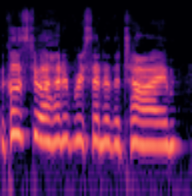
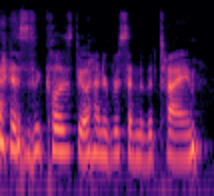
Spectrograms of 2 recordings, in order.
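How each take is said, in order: First: Higher and louder, driving it home; loud emphatic. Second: Said through a laugh. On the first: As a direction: proclaim it with force. Repeats the phrase, shouted. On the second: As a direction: chuckle the words out. Repeats the phrase, second take shouted. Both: Real, not acted.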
